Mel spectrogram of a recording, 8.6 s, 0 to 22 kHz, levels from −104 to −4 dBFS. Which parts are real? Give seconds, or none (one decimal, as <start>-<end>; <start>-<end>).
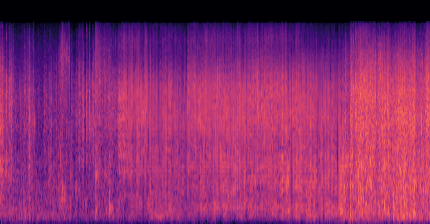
0.0-2.5; 6.9-8.6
